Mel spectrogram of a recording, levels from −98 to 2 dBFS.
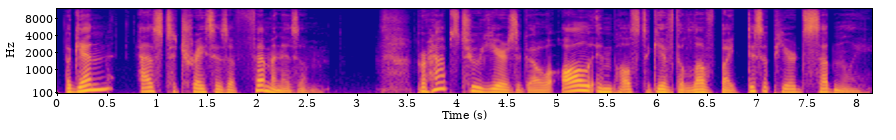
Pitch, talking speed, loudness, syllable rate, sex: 125 Hz, 140 wpm, -20 LUFS, 4.7 syllables/s, male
